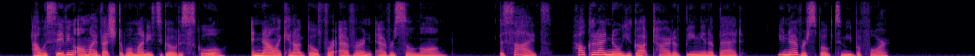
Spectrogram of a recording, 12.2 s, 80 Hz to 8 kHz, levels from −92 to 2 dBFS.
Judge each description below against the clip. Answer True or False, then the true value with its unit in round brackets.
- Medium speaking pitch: False (205 Hz)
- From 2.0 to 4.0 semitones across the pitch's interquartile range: False (4.9 semitones)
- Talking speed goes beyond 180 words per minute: True (200 wpm)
